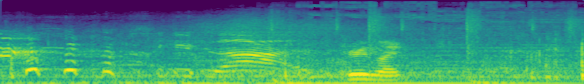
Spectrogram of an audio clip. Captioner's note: laughing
